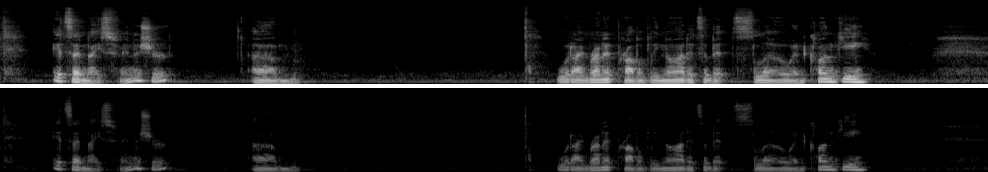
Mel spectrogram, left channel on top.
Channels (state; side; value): quieter; right; 18.7 dB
